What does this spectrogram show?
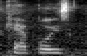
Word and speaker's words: Catbois: You pronounce Catboys Catbois.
